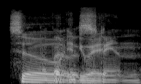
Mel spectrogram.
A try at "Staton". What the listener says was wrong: there's no extra in in it it's Staton not Stanton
